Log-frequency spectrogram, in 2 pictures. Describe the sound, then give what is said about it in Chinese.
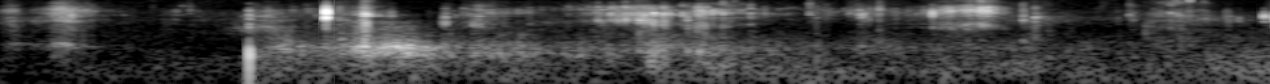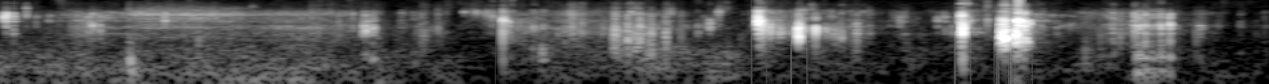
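Crunchy biting and chewing of food, with a few sharper bites breaking through a soft, steady mashing. Faint and close, with no talking. “慢慢的吃，细嚼慢咽”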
